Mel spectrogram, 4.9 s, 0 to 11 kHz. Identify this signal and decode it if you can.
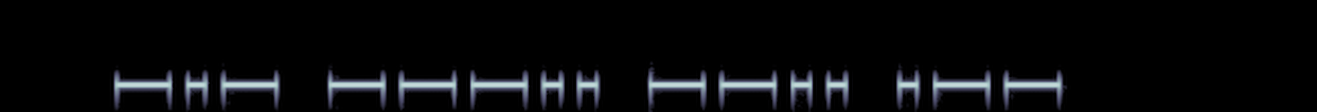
Morse code, heard as a keyed tone, about 18 wpm, 700 Hz. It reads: K8ZW
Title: Speed Racing - USA 1x2 Call Signs 15wpm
